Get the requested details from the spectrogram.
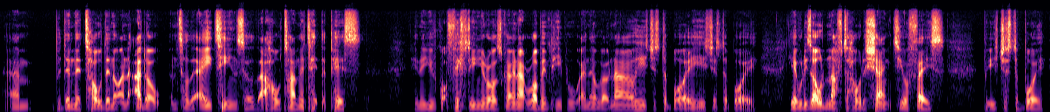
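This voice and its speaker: Low-pitched and a touch quick, an English-accented man from England delivers colloquial, slangy religious commentary on a dry recording. He mixes in personal stories and frequently mimics what others have said.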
